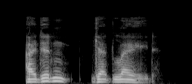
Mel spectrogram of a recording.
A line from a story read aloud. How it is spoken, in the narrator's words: Holden said hesitantly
